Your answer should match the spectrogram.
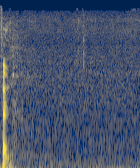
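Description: The last syllable of a spoken word, then quiet room tone with a faint computer-mouse click about a second in as a menu item is selected.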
